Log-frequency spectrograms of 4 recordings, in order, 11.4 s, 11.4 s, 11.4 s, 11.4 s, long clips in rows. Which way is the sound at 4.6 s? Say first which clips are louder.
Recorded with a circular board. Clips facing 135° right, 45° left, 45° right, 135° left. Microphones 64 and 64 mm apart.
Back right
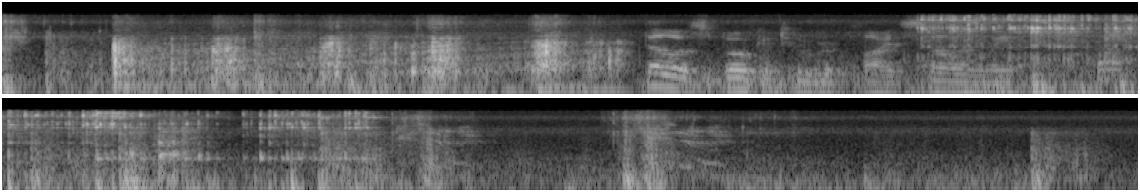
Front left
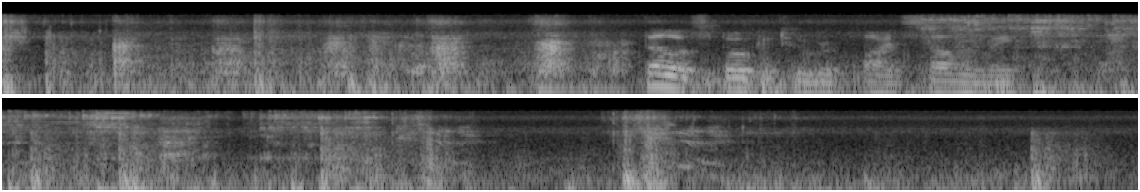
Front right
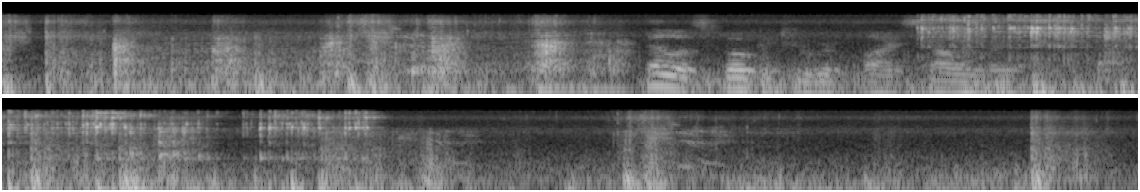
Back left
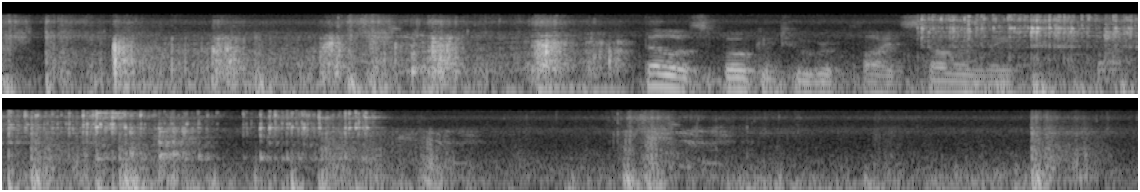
Front left 1 dB, even; 140° right.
